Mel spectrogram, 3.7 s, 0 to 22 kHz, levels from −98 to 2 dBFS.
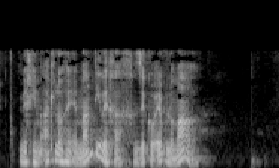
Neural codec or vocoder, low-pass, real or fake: none; 7.2 kHz; real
